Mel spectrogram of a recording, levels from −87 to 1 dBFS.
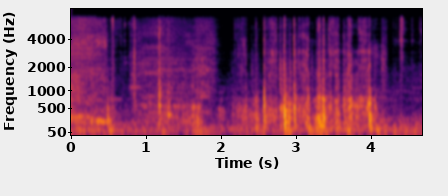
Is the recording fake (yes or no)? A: yes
